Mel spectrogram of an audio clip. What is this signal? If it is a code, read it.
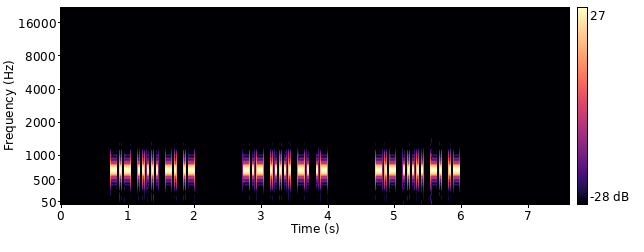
Morse code, heard as a keyed tone, about 36 wpm, 700 Hz. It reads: K5NA K5NA K5NA
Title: USA Call Signs - 4 Characters - Repeated 3x - 35wpm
